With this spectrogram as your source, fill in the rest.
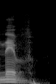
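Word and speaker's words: knave: এ একটা শব্দ আছে এখানে কেটা একচুয়ালি প্রোনাউন্স হবে না আমরা উচ্চারণ করব নেভ হোয়াট ট্রেড দাও নেভ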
